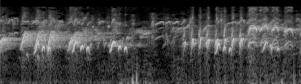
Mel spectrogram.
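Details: Lure track meant to draw in every kind of bird for trapping, made of busy, overlapping high chirps and sharp tweets that run without a break and rise and fall unevenly.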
